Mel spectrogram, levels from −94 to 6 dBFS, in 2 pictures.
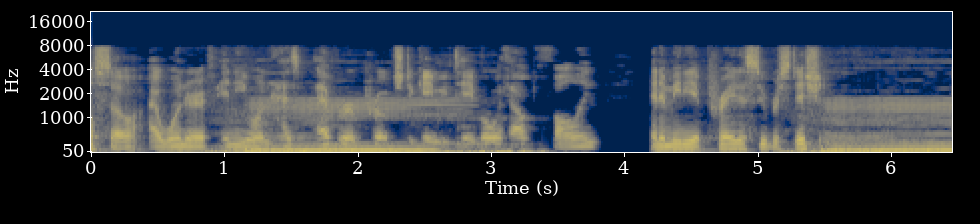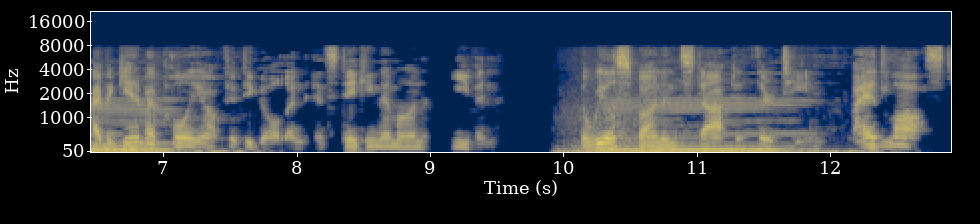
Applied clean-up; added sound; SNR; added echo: classical method Wiener filter.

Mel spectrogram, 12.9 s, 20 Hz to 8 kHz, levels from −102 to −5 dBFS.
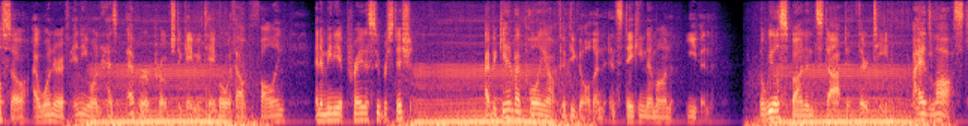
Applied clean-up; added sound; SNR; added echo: none; Livestock, farm animals, working animals; -2 dB; none.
